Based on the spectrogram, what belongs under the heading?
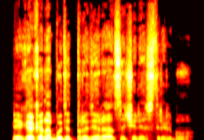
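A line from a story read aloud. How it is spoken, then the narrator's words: Gloomy question. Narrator (Russian): мрачно вопросил я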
